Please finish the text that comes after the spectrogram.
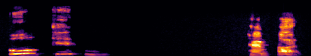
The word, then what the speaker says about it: Okomi: So the spelling of Okomi is O-K-O-M-I. So sound like Okomi.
